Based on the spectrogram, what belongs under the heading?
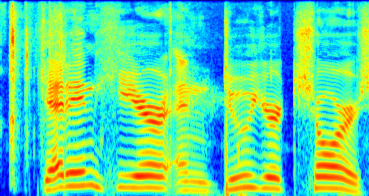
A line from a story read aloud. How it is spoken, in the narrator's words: she screamed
